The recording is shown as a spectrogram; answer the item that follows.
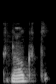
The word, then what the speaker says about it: knocked: The person who had knocked on the door had disappeared. Knocked. Yes, K No. isn't pronounced.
